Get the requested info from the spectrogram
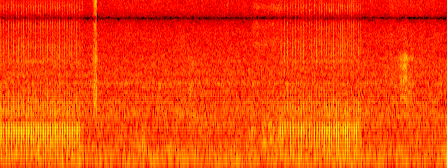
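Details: French Bulldog puppy snoring in sleep: two loud fluttering snores on the in-breath, separated by quiet out-breaths; snoring.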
